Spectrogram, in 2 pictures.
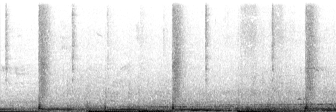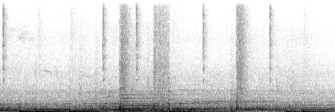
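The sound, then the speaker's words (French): Saint-Cloud train station rumbles with a loud, steady low engine drone, broken by many sharp clicks and clatters at irregular intervals. “Nous sommes ici avec vous à la gare de Saint-Cloud”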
